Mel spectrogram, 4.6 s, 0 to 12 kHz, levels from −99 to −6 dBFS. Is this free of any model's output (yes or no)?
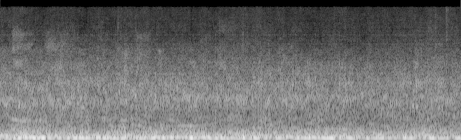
no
